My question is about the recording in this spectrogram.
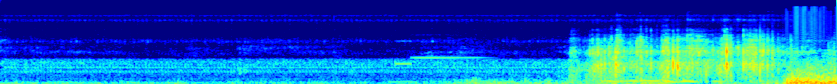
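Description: Low steady wind rumble on the microphone, then from about four seconds in a louder stretch of rustling, scraping handling noise with short clicks as the fish is brought up through the ice hole.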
